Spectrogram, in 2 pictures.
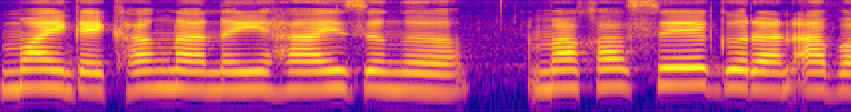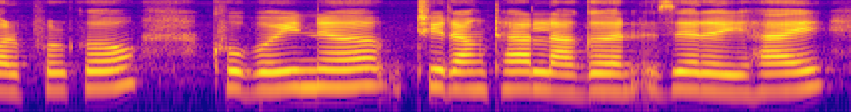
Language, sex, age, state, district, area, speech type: Bodo, female, 30-45, Assam, Chirang, rural, spontaneous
